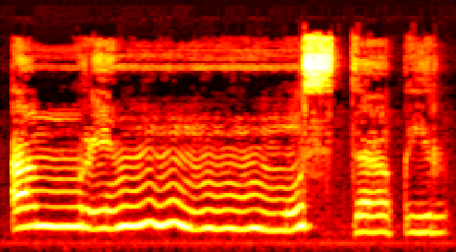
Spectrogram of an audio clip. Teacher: tanwin itu baris 2 di bawah bertemu dengan mim, kita kena tutup mulut dan dengung, idgham ma'al gunah.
